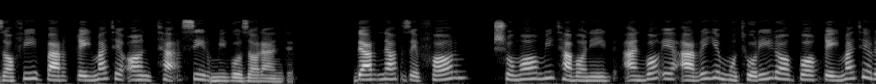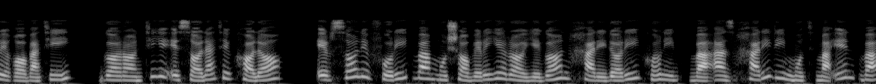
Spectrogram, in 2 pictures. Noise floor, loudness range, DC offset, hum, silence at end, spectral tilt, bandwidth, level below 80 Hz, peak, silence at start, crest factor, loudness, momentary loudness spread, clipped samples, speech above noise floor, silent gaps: -79 dBFS; 2 LU; under 0.1%; none; 0 s; -4 dB/octave; 8.4 kHz; -62 dBFS; -2 dBFS; 0 s; 22 dB; -23 LUFS; 9 LU; under 0.1%; 56 dB; none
